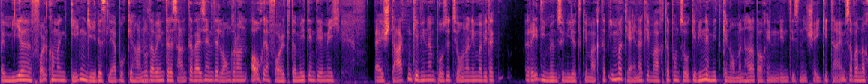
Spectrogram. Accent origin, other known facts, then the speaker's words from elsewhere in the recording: Austria; als Österreicher, hat man es ja relativ leicht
